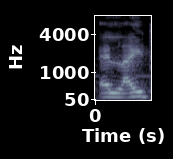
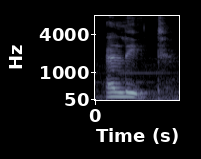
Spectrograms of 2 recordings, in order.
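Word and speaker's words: elite: एलीट एलीट इसको देखिए बहुत सारे लोग एलाइट कहते हैं कई लोग कुछ और ही कह देते हैं कई तो खैर कुछ और ही कह देते हैं सो इसको सही तरीके से प्रोनाउंस करने का तरीका है एलीट बहुत ही एलीट दोस्त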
